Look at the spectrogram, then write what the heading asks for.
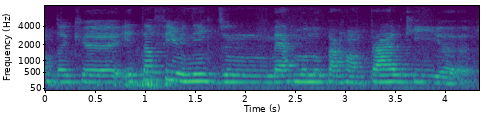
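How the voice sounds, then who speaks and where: A fairly slow, medium-pitched woman's voice, with noticeable background noise and audible room echo. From Haiti. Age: 20s. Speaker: social worker and entrepreneur. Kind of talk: interview. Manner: hesitant, many fillers.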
